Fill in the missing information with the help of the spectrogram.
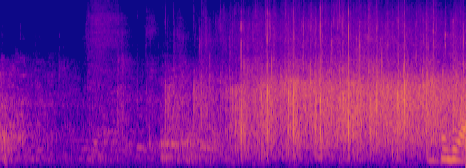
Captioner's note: laughter; applause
